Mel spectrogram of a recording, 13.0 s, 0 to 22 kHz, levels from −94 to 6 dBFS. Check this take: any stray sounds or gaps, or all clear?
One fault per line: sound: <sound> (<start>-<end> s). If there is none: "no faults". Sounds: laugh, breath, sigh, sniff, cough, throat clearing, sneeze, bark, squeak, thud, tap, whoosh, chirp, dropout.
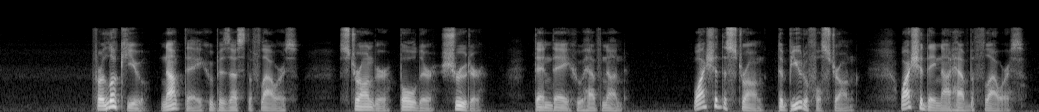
no faults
